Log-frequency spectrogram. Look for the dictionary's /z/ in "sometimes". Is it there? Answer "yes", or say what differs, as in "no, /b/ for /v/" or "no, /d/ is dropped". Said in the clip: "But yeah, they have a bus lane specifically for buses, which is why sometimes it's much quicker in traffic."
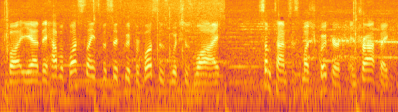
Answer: yes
